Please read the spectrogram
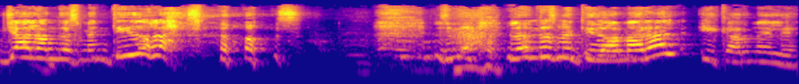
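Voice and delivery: laughing while speaking.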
